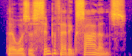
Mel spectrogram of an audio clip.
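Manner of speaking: ordinary delivery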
